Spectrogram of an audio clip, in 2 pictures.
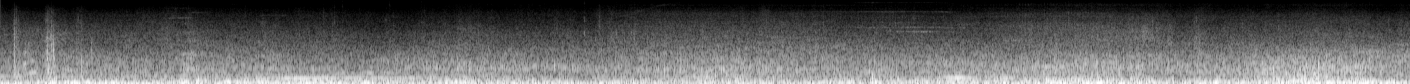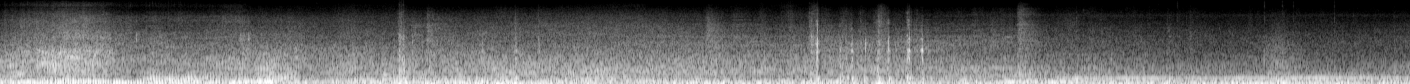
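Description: City street traffic at night: a steady rumble of car engines and tyres, with one car passing close about halfway through.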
